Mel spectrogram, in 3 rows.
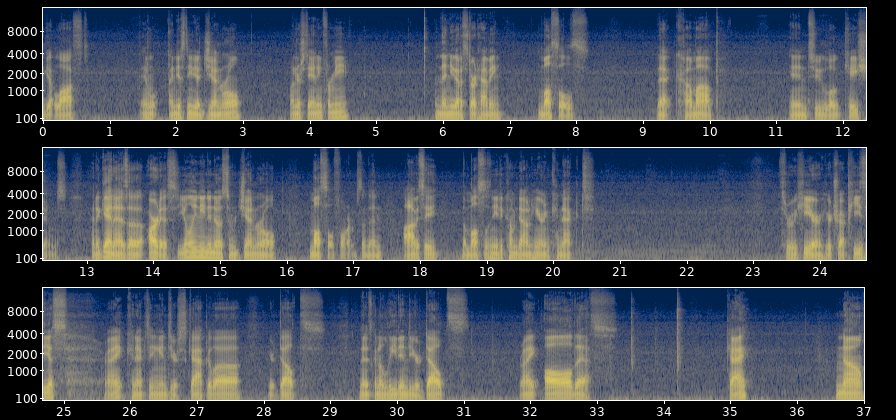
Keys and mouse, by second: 2.2 right click, 4.6 s, 4.7 click, 5.9 s, 5.9 click, 7.4 s, 7.5 click, 7.8 right click, 8.4-12.2 drag, 12.7-14.4 shift+drag, 14.4 right click, 15.9 s, 16.0 click, 16.5 right click, 17.9 alt+right click, 18.7-20.7 drag, 21.8 right click, 22.4 click, 29.3-30.8 shift+drag, 30.8 right click, 31.1 alt+right click, 33.2 ctrl+alt+right click.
